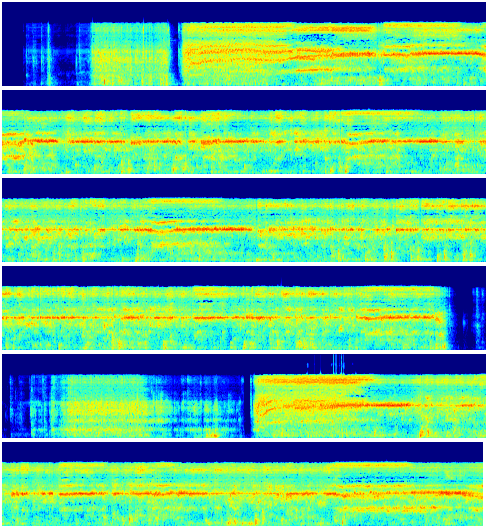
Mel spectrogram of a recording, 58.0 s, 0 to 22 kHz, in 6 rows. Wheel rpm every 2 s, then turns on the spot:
0, 20, 130, 200, 230, 230, 230, 230, 230, 230, 230, 230, 230, 230, 230, 230, 230, 230, 220, 30, 20, 20, 180, 240, 230, 230, 230, 230, 220.
38-44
